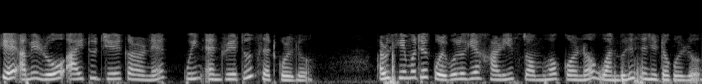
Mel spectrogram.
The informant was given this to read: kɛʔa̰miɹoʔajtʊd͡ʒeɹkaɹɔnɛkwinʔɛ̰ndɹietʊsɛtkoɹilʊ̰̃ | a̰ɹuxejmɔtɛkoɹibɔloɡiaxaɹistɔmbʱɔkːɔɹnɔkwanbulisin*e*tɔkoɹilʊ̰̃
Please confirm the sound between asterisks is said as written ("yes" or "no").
no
